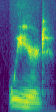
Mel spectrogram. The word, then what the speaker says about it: wyrd: for the week ahead we have weird this is spelled wyrd in the north the word weird is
